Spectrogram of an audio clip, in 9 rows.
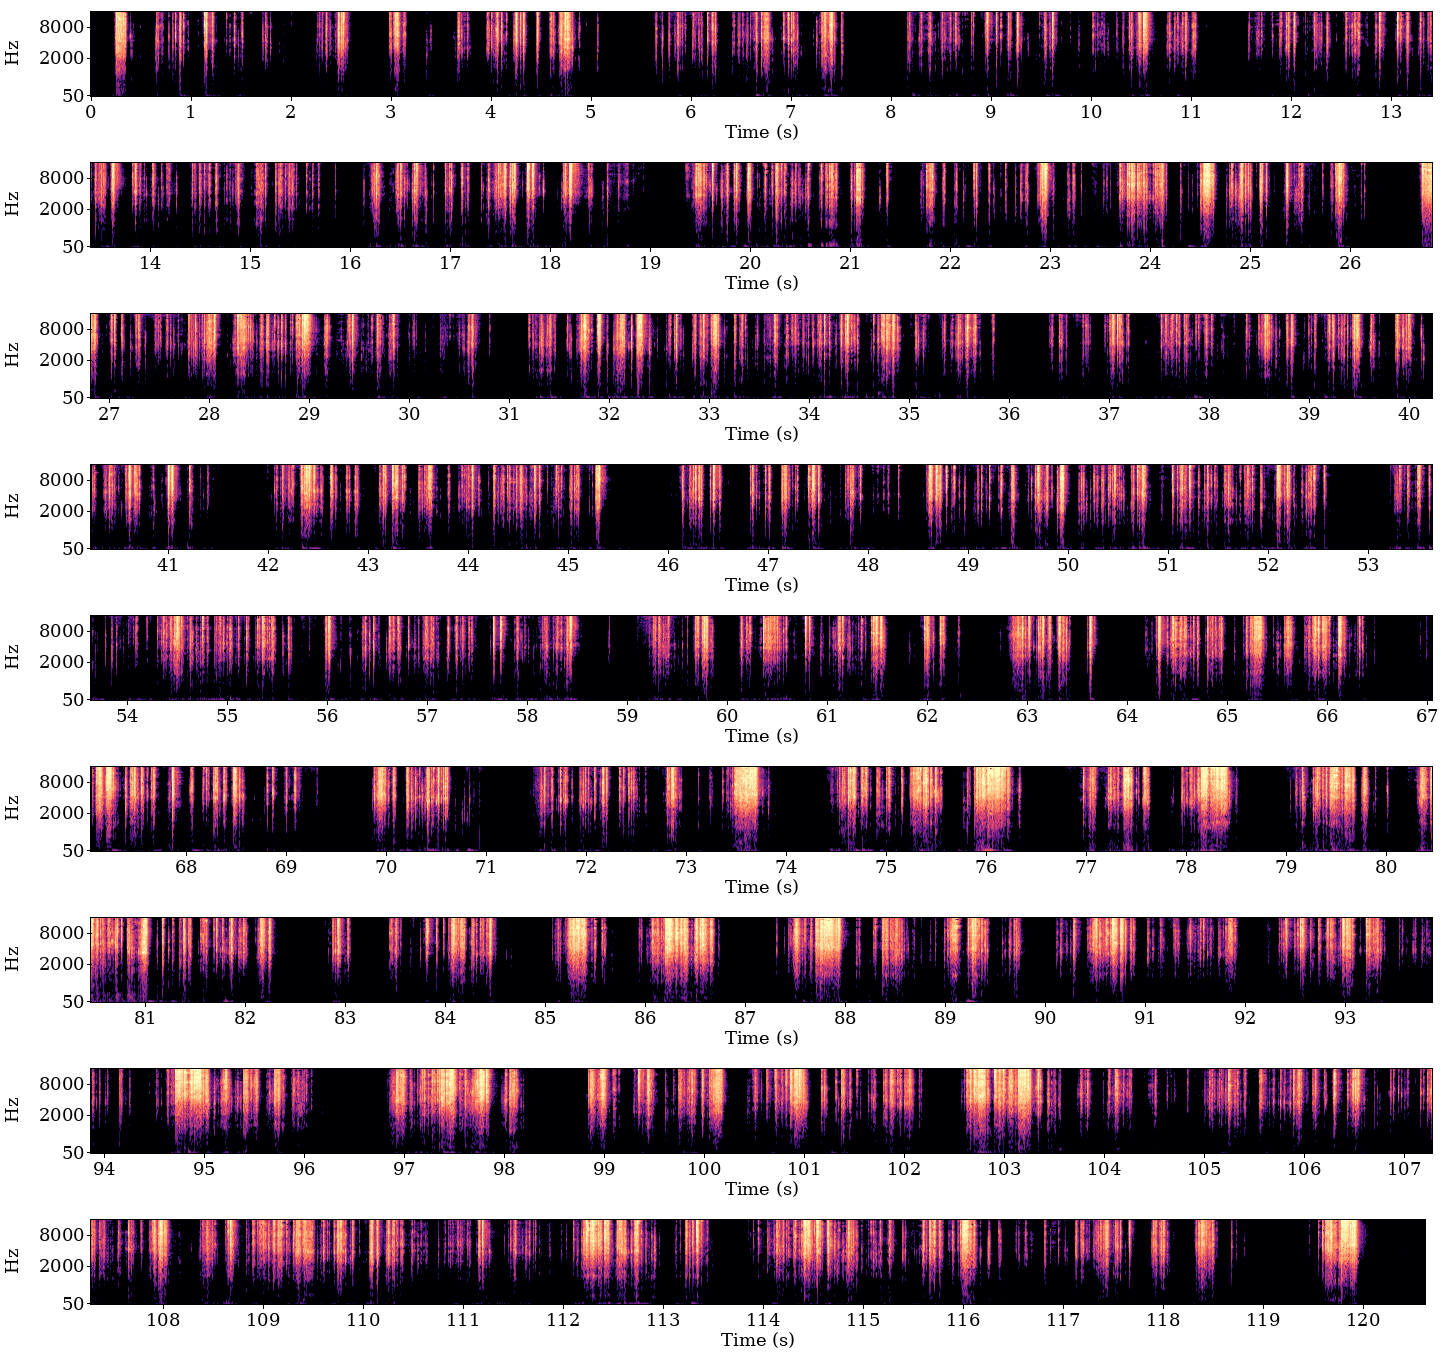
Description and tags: props cutlery subtle handling noises of bunch of forks mono 8040
This sound effect was recorded with high quality sound equipment and comes from a sound library called Props Box which is pack of 169 high quality audio files with a total length of 292 minutes. In this library you'll find different foley recordings.
effect, forks, fork, cutlery, foley, noise, props, sounddesign, handle, sound, tape, prop, metal, design, handling, duct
